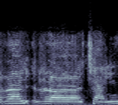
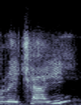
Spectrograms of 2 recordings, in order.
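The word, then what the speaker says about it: רשעים: Cuando va en la primera letra, esta se lee como E, ¿sí? Por eso leemos re, ¿vale? Pero, como te digo, hay varias reglas. Entonces se dice ahí Rechaín. Reshaim, sí señora. Entonces, Ahí no se leería Rachaín, sino Rechaín.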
